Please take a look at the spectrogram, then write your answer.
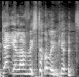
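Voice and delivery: high cockney market-stall call; cockney street hawker. Retold or imitated. Hawker selling stolen goods on corner, cockney call.

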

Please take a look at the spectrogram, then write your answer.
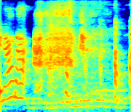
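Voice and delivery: slow, giggly and delighted; laughing excitedly. Real, not acted. Telling a friend about the booked trip, laughing. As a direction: laugh through the words, thrilled. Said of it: "I'm so excited".

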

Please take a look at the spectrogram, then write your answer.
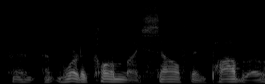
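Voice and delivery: ordinary delivery, nothing marked

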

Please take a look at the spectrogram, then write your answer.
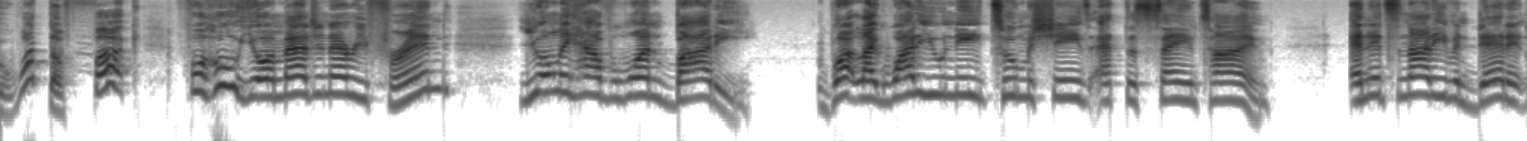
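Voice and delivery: high, loud exasperated yelling; furious rant at a selfish gym-goer; angry rant. Real, not acted. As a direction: rage at the gym hog in disbelief. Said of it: "Rant over".

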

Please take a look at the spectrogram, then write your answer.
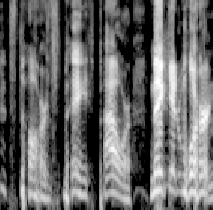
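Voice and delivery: loud, high demanding boss; angry boss. Retold or imitated. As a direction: bark orders like a tyrant boss. Mock author demanding.

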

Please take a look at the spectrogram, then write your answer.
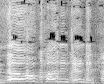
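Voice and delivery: laughing, slow and high. Real, not acted. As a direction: chuckle the words out. Laughing at own pun.

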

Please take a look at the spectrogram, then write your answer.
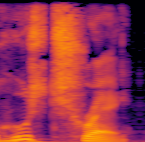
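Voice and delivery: usual speaking voice

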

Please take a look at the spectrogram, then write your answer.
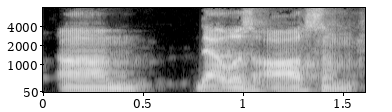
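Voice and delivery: ordinary talk, nothing marked

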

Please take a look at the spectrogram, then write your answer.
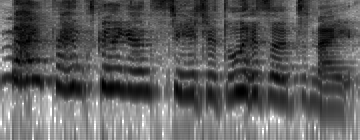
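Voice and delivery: high, retold outburst; excited blurting. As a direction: blurt out a friend's big news. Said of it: "My friend blurts it out".

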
